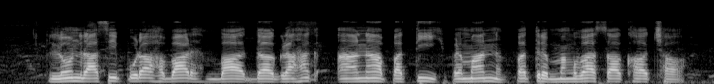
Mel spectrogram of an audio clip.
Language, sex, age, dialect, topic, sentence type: Magahi, female, 56-60, Northeastern/Surjapuri, banking, statement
